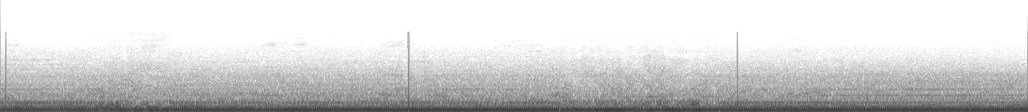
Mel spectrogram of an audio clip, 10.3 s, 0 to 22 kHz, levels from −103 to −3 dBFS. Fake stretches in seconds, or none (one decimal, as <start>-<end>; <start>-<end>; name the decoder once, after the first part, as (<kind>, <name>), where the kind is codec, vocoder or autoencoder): 1.0-1.7 (codec, SNAC); 5.6-7.2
